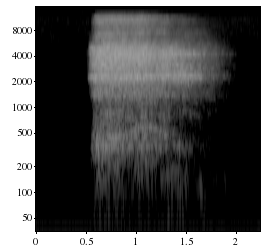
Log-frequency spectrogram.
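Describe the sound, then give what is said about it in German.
A single long, deep breath drawn in through the nose and out through the mouth, a steady airy rush lasting over a second before fading out, with no talking around it. “Wir atmen einfach zwei, dreimal tief durch die Nase ein und durch den Mund wieder aus.”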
